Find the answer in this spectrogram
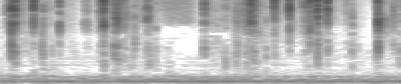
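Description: Clear plastic pin bag crinkling as it is handled and turned over in the hands: a run of small, sharp crackles.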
